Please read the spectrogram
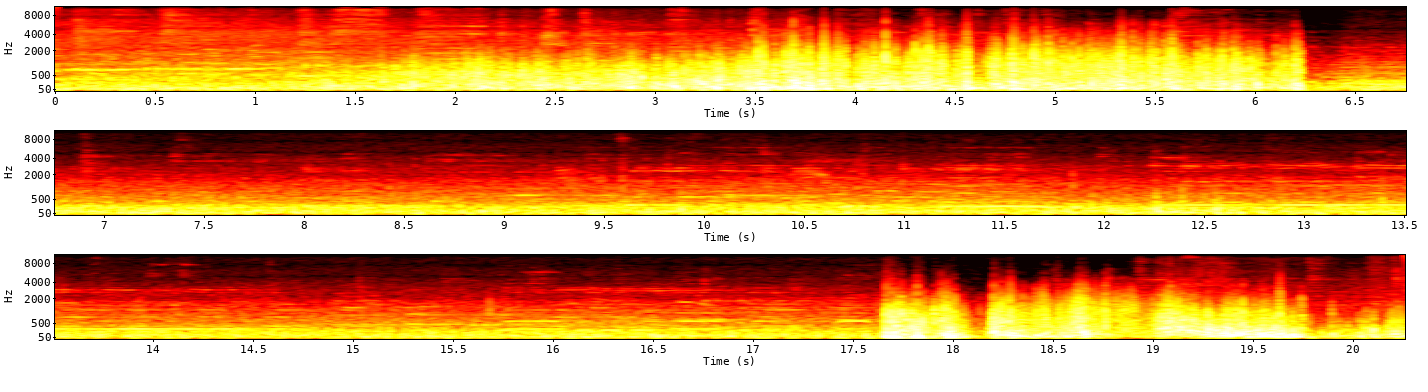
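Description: Wind buffeting a phone's microphone in loud gusts high up on a parasail ride. It cuts off abruptly about six seconds in, leaving a quieter stretch with a few faint steady tones, and returns near the end.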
